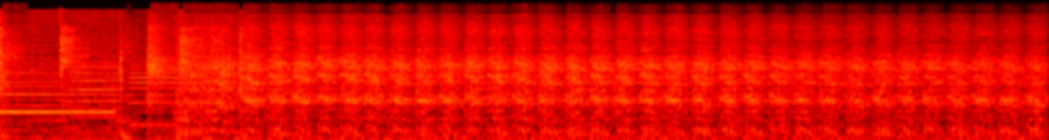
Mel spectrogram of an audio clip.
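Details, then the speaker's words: Single-turbo Toyota Supra project after new igniter fitted: starter cranks steadily about four turns a second and never catches; crank no start, cause not found, ECU diagnostics next. "and that's a no which means we're out of ideas"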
